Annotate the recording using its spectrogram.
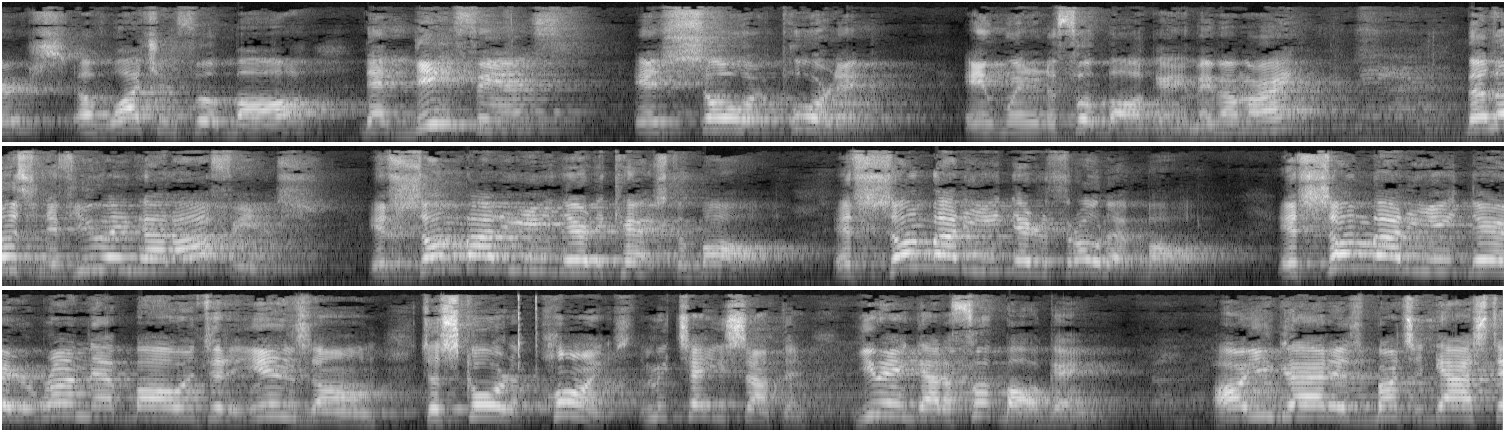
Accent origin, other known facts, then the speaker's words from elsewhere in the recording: Alabama, United States; I grew up in Alabama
